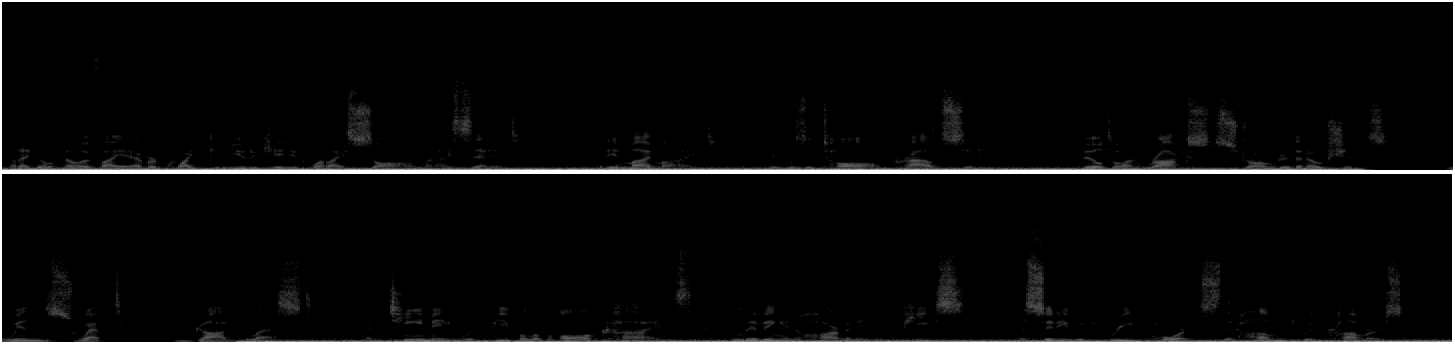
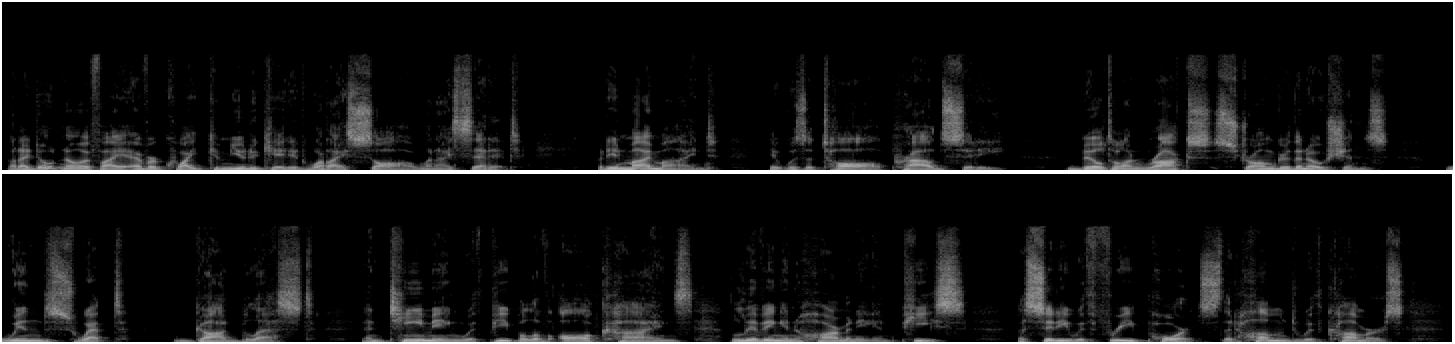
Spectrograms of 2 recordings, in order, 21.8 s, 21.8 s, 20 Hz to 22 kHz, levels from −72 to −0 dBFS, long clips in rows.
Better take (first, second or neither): second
